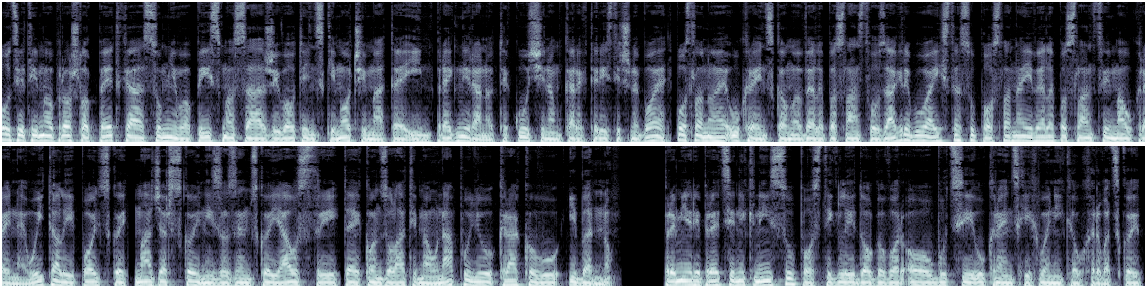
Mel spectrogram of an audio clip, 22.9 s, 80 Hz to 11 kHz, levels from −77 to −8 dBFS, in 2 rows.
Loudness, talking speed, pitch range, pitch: -18 LUFS, 135 wpm, 80-100 Hz, 90 Hz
